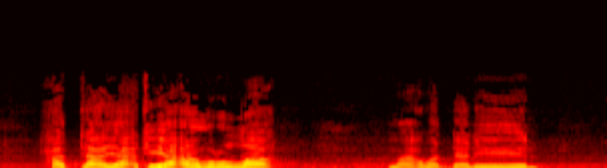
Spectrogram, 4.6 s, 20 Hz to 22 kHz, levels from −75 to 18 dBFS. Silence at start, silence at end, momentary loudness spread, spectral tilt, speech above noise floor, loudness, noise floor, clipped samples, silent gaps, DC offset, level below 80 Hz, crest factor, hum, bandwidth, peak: 0.35 s; 0.25 s; 11 LU; -6.5 dB/octave; 28 dB; -16 LUFS; -44 dBFS; under 0.1%; none; under 0.1%; -46 dBFS; 16 dB; none; 12 kHz; 0 dBFS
